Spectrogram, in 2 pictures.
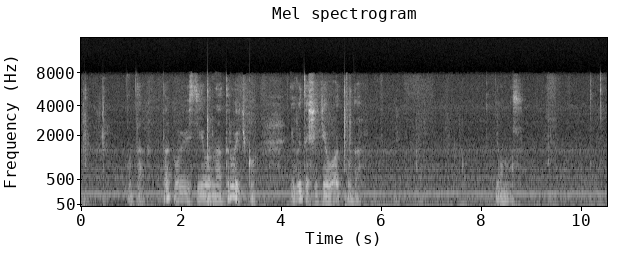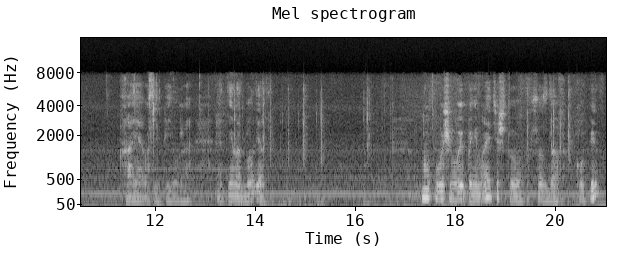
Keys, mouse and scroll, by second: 0.0 ctrl+z, 0.9 click, 2.5 KP_3, 5.2 g, 10.1 click, 11.0 click, 12.0-14.2 middle drag, 14.2 ctrl+z, 14.5 ctrl+z, 14.8 ctrl+z, 15.2 ctrl+z, 16.5-19.5 middle drag, 19.9 shift+d.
